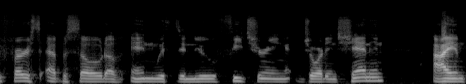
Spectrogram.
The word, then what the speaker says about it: Denoux: mispronounces your name to tell them it's in with or out with the old and in with Denu.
